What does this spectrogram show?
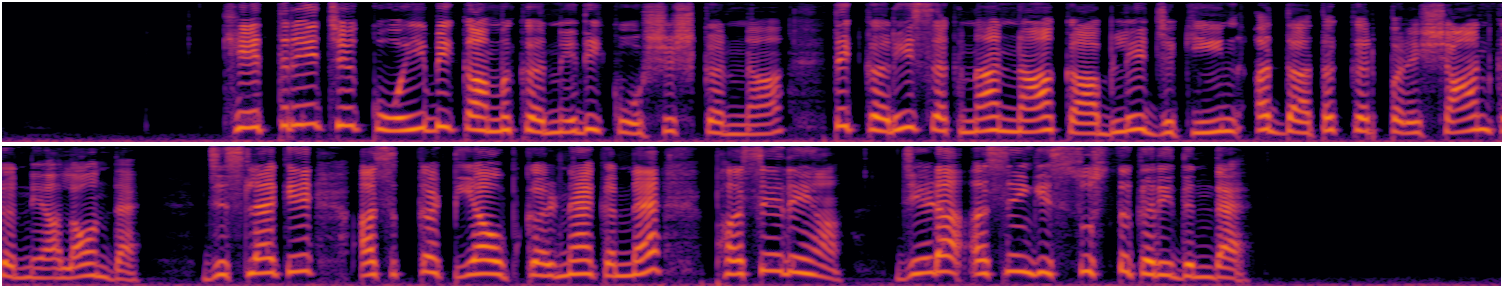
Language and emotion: Dogri, angry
